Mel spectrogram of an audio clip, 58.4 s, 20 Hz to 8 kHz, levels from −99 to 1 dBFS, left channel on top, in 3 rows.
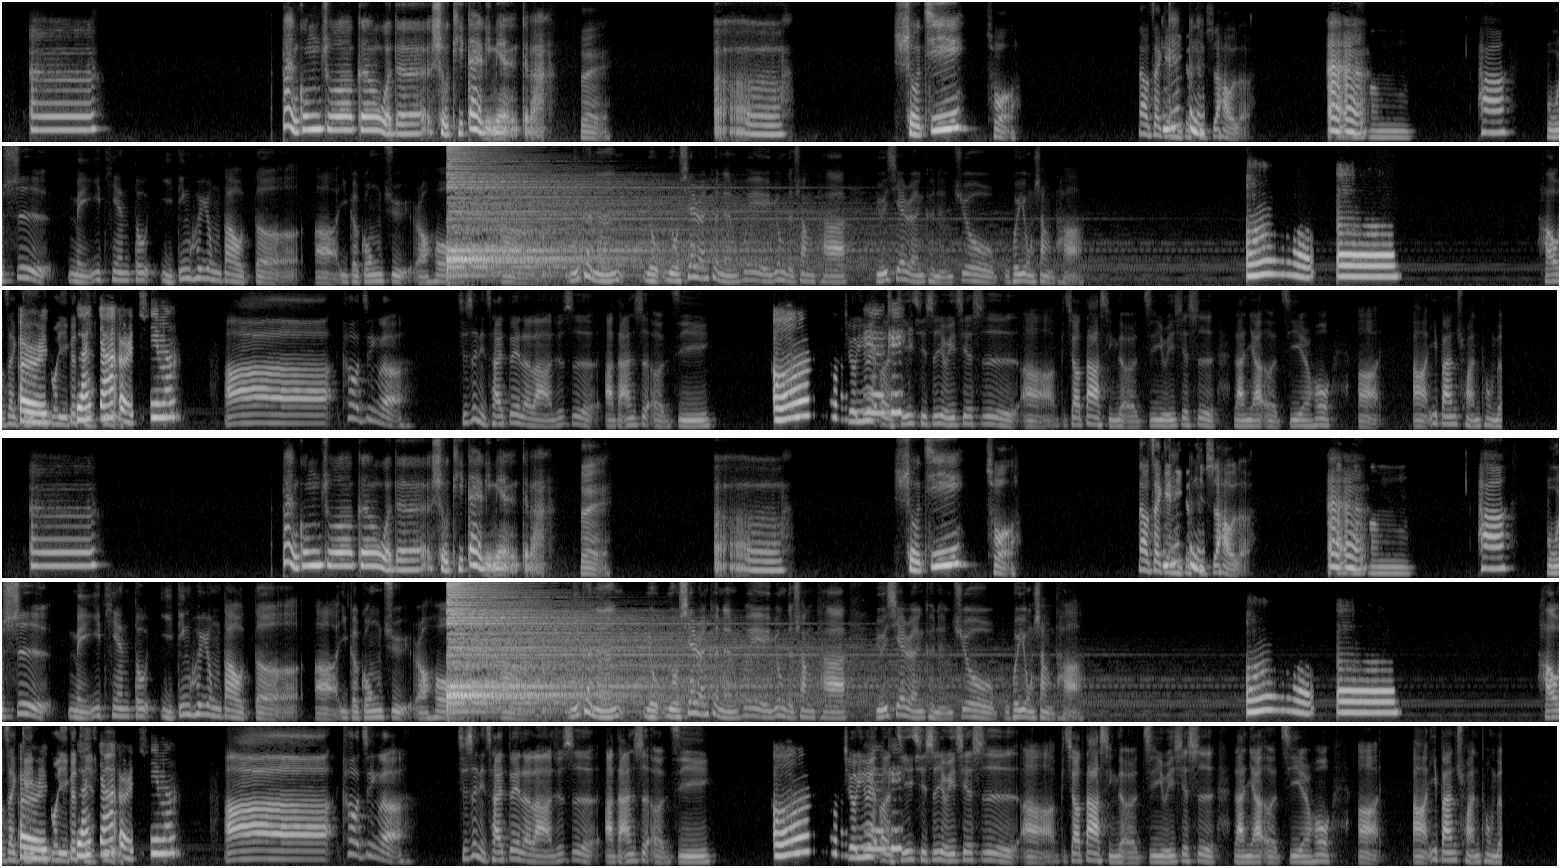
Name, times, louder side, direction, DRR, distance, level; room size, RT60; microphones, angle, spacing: voice 1, 0.3-1.2 3.5-6.9 8.9-9.8 11.2-12.1 14.5-15.0 16.6-17.1 35.0-35.9 36.1-36.9 39.1-39.5 39.9-41.2 48.6-49.0 49.3-49.4 49.7-50.2, left 2 dB, 30° left, 0.6 m, -30 dB
voice 2, 7.2-7.6 12.3-12.7 14.2-15.6 16.6-17.6 18.4-18.9 19.3-25.4 25.7-33.0 38.7-40.4 41.7-44.0 44.6-47.8 49.5-55.6 55.9-56.2 56.6-57.7, right 3 dB, 85° right, 2.4 m, -41 dB
sound 1, 25.0-32.0, right 4 dB, 25° right, 0.6 m, -35 dB
head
